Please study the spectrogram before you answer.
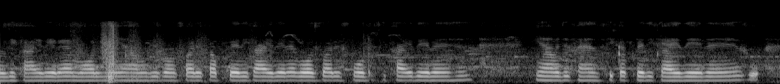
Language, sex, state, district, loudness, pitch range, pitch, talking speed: Hindi, female, West Bengal, Purulia, -23 LUFS, 180-185 Hz, 185 Hz, 225 wpm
